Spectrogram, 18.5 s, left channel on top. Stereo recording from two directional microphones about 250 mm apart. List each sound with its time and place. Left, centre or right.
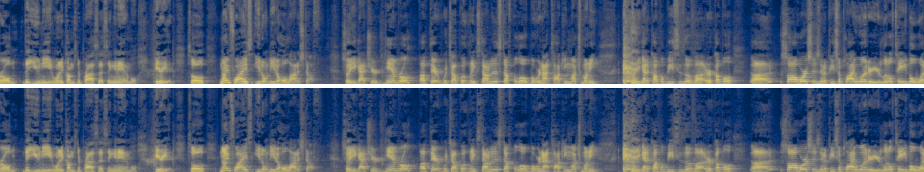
0.0 s speech: centre
4.4 s speech: left
13.7 s speech: left
14.2 s speech: centre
